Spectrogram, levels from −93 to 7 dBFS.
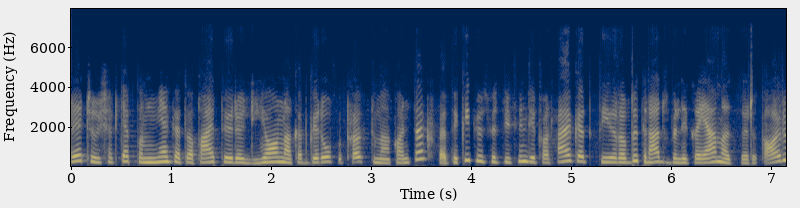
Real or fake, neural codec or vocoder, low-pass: fake; codec, 16 kHz, 1 kbps, X-Codec, HuBERT features, trained on LibriSpeech; 7.2 kHz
